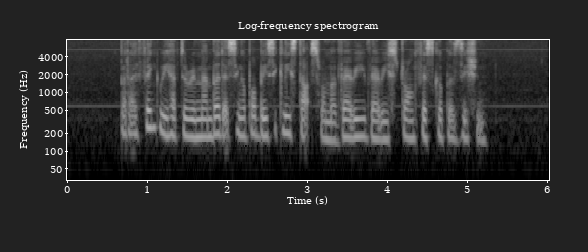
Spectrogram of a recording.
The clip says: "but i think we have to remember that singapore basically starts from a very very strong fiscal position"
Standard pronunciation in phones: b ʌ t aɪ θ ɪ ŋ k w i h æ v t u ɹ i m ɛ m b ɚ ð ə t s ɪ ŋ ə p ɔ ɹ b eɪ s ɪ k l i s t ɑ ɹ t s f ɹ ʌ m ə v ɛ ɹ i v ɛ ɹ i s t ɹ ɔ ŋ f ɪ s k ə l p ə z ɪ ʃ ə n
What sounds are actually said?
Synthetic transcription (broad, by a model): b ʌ t aɪ θ ɪ ŋ k w i h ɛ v t u ɹ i m ɛ m b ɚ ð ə t s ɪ ŋ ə p ɔ b eɪ s ɪ k l i s t ɑ t s f ɹ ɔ m ə v ɛ ɹ i v ɛ ɹ i s t ɹ ɔ ŋ f ɪ s k ə l p ə z ɪ ʃ ə n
